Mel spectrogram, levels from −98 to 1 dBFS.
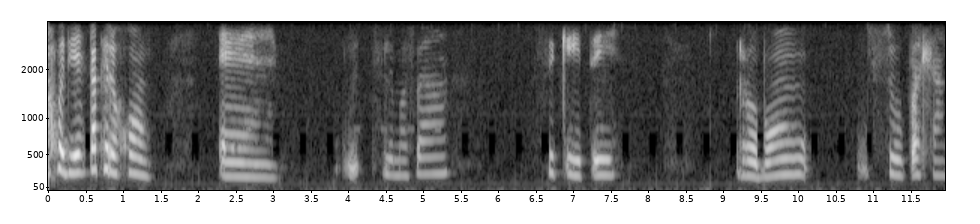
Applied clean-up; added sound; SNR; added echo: none; none; none; none.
